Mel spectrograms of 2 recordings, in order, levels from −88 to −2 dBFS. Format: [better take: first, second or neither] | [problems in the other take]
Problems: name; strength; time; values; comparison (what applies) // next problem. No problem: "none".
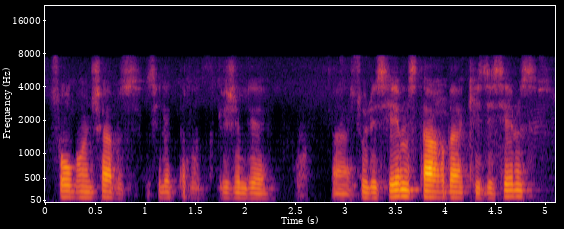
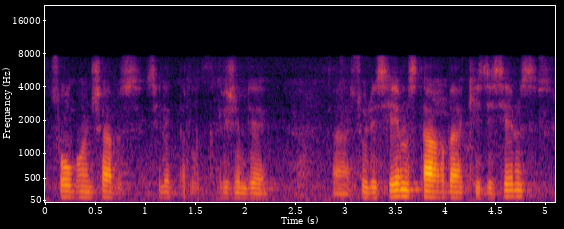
second | noise reduction (neural mask model Resemble Enhance denoiser)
